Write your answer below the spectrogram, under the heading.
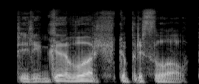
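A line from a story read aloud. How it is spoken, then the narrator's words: Dismissive snort. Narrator (Russian): хмыкнул чердак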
